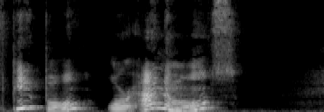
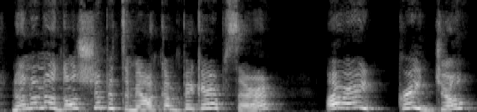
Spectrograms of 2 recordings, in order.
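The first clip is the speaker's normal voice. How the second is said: a bright, pitched-up Joe insisting he'll come by; high-pitched Joe; 8 semitones higher, faster than usual. Retold or imitated. Sarah reenacting Joe insisting he'll pick up the purse, pitched way up. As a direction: voice Joe a lot higher and eager.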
